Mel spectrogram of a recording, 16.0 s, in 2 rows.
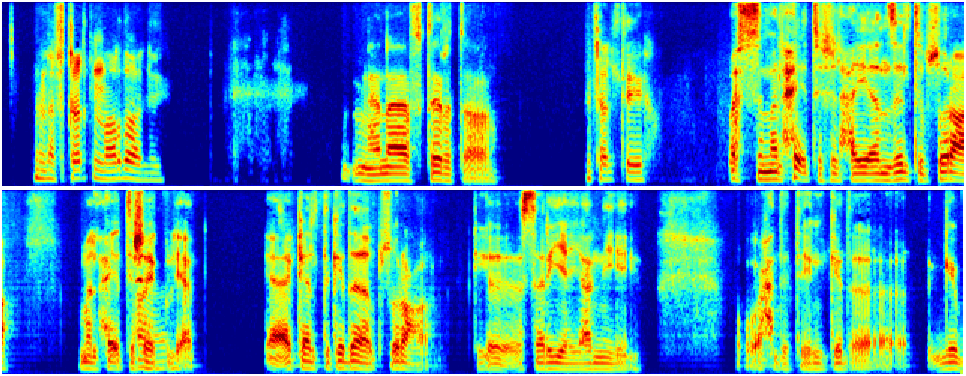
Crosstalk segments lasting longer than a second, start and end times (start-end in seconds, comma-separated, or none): none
